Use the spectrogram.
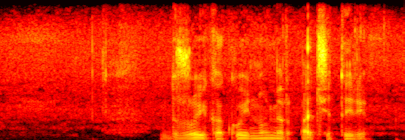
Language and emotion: Russian, neutral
